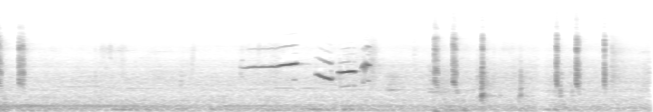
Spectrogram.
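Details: A female white-rumped shama calling to rouse males. A faint click opens, then a rising whistle and a few short whistled notes, followed by a run of sharp dry clicks against a low hum.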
